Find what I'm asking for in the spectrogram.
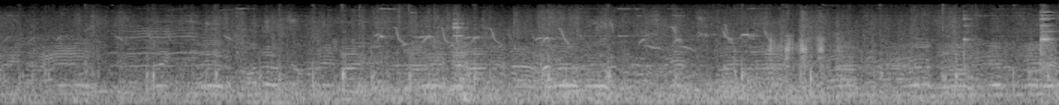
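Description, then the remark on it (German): Horse hooves clip-clop steadily as travellers on a horse and a donkey head to the great annual fair at Draglob, over a bustling background of indistinct murmuring voices and scattered bleats, the clattering growing more pronounced toward the end. “zu Pferd und zu Esel wieder unterwegs nach Draglob, wo der große Jahrmarkt, wie alle Jahre wieder, bereits seinen Anfang genommen hat.”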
